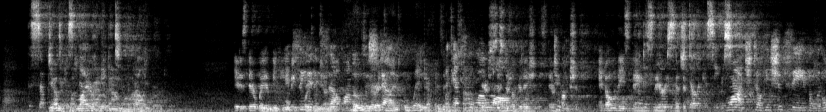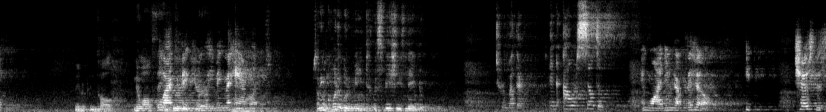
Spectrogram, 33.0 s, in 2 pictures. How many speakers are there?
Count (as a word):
seven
